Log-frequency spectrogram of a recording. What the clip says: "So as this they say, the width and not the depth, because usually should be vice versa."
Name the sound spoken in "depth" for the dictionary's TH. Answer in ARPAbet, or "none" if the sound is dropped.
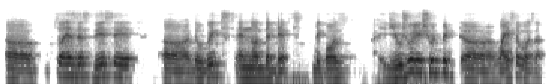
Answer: S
